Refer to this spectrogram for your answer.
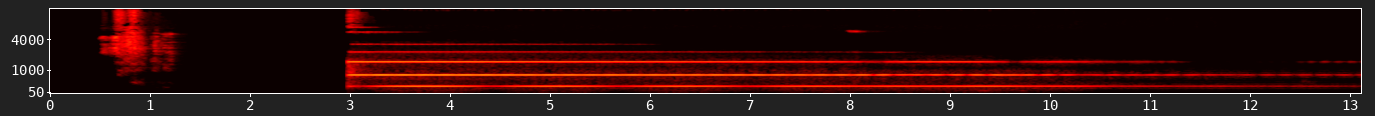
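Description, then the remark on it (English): A bell is struck once and rings on with a loud, steady tone and several clear overtones, slowly fading over about ten seconds. A brief soft rustle comes just before the strike. “The sound of the bell, still reverberating, asking you to wake into this life and inviting you deeper into what waits.”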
